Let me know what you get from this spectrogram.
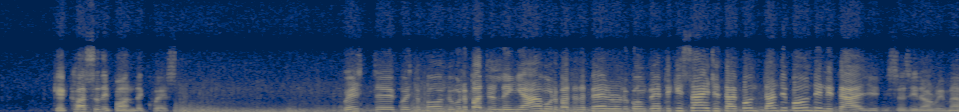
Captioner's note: speaking italian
